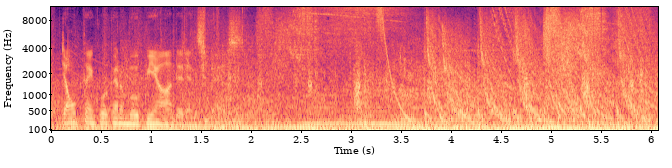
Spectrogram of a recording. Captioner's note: space fight sound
